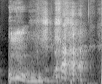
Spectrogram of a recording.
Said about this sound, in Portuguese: desculpa, deu um pigarro ah, aqui, vou dar mais outra.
